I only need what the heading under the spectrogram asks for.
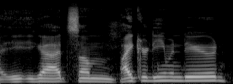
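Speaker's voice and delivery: normal talking voice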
